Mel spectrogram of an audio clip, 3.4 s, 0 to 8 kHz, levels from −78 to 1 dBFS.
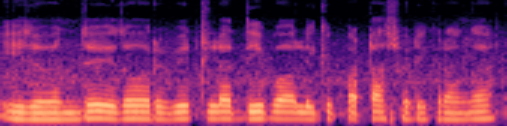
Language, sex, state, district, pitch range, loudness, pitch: Tamil, male, Tamil Nadu, Kanyakumari, 115-120 Hz, -15 LUFS, 120 Hz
